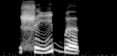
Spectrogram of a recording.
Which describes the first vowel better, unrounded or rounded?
unrounded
